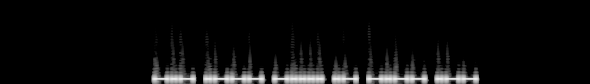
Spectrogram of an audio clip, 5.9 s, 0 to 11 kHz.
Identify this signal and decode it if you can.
Morse code, heard as a keyed tone, about 28 wpm, 700 Hz. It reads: KJ6AYW
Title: USA Call Signs - 6 Characters - Repeated 3x - 28wpm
